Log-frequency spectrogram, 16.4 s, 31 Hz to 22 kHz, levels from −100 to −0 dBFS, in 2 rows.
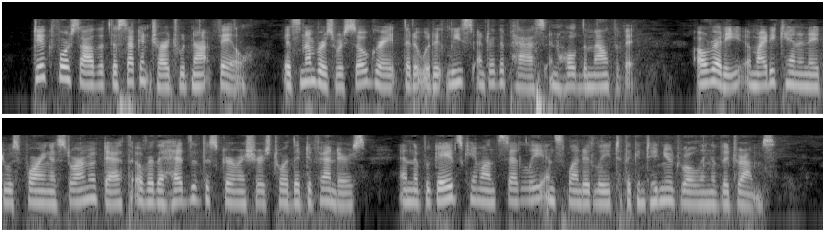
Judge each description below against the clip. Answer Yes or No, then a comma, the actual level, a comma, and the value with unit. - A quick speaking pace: Yes, fast, 225 wpm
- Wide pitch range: No, narrow, 2.6 semitones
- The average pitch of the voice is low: No, medium, 160 Hz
